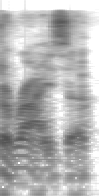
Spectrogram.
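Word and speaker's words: Araiza: I just say punt god because I can't pronounce that. We'll just I'm call like him punt 100% sure it's Ariza.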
